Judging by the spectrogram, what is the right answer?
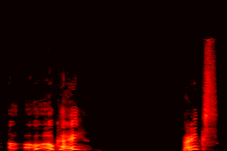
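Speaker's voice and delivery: hesitant, high-pitched stammer; halting, unsure little high voice; baffled paralytic. Acted. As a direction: play a puzzled man politely accepting. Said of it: "imagine if you're the paralytic, and you're like".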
